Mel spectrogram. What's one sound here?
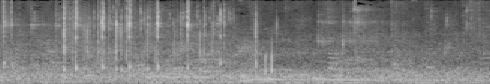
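Dice rattle and tumble onto a board.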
